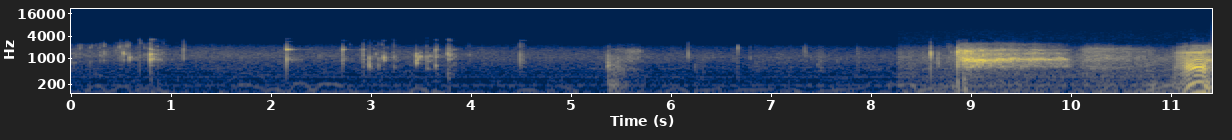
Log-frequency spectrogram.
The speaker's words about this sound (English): All right, sit down and pour the wine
